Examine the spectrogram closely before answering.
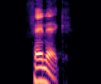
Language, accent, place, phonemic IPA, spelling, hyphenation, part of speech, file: German, Germany, Berlin, /ˈfɛnɛk/, Fennek, Fen‧nek, noun, De-Fennek.ogg
- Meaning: fennec, fennec fox, (Vulpes zerda, was Fennecus zerda)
